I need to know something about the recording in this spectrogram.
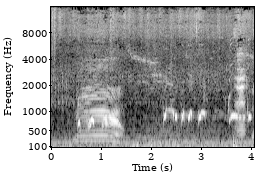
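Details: Village cattle in a herd calling their companions; one long, drawn-out harmonic moo, followed by a short run of higher repeated honk-like notes and a brief final call over a steady low background hum.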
